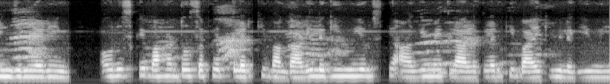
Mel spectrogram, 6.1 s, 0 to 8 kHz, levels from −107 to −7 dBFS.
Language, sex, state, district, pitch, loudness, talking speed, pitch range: Hindi, female, Haryana, Jhajjar, 185 Hz, -19 LUFS, 235 wpm, 170-195 Hz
